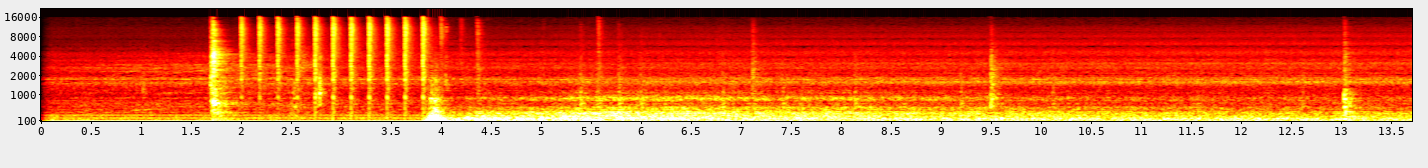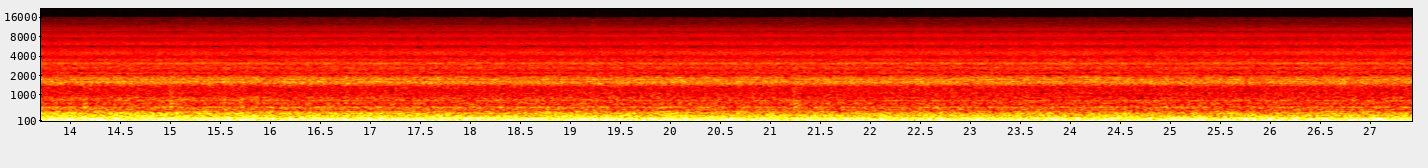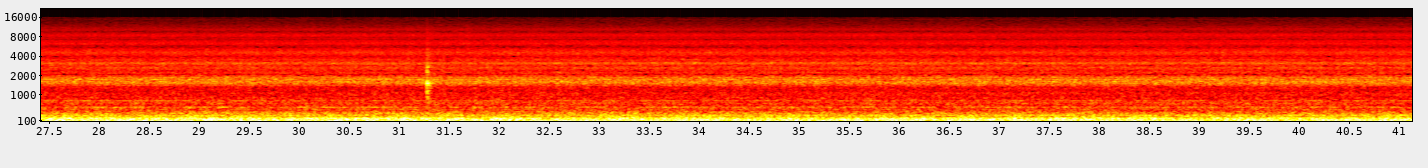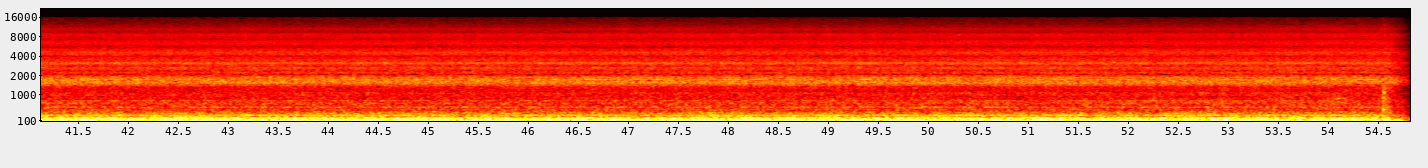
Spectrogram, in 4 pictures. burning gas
0:03.8 0:13.0

